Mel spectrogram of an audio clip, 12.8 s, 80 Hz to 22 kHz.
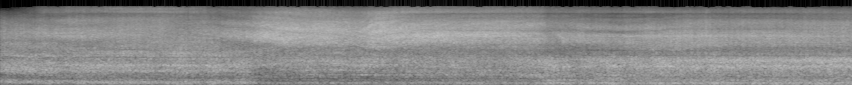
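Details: Fire-fighting water pump, after its failed Φ90 foot valve was replaced and a leak was fixed: an even, steady rushing drone with a low hum beneath, no knocks, surging or squeal; it runs smoothly under load.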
